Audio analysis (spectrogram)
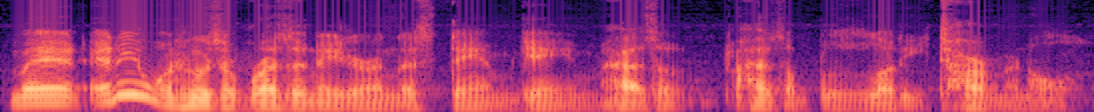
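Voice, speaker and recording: A man's voice: sits low, sing-song, brisk, darkish tone, slightly rough, no room sound, dull audio. A man streaming a game, giving casual reaction commentary.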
